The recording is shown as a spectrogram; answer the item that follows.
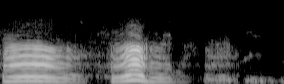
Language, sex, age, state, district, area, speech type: Hindi, male, 60+, Uttar Pradesh, Chandauli, rural, conversation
